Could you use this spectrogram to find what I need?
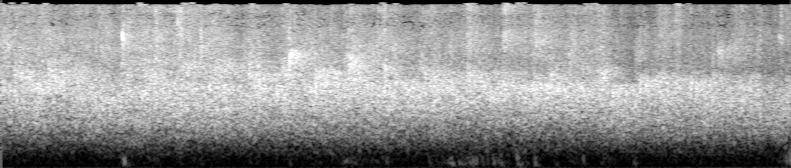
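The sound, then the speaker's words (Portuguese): A large crowd stands and claps for Jesus steadily and loudly throughout, a dense, sustained wash of applause from many hands with no speech over it. “And clap for Jesus.”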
